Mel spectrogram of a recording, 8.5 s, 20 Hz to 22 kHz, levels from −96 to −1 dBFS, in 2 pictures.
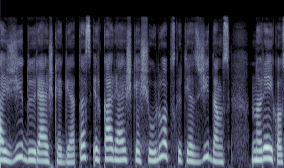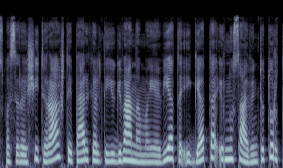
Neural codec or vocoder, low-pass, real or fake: none; 14.4 kHz; real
